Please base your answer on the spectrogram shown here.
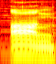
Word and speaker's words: Aang: Aang is pronounced Ong.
